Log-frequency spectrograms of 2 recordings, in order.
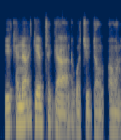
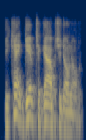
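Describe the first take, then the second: First: It is said very slowly. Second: It is said at a normal speed.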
